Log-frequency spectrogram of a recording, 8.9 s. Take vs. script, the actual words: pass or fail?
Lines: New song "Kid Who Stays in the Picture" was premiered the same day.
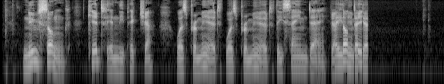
fail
